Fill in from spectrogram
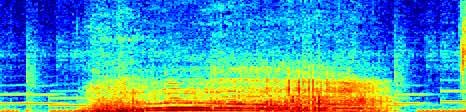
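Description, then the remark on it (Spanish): A single drawn-out, guttural groan lasting nearly two seconds, made by a human voice imitating an alien being tortured. It is loud and rasping, with no talking over it. “pues esa sí suena más como a un tipo alien, güey, que lo están torturando, güey, nada más así.”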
